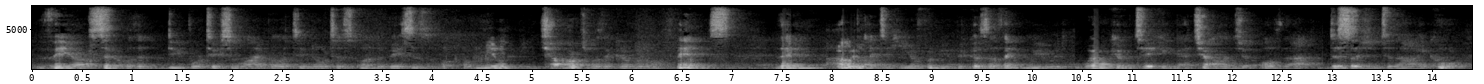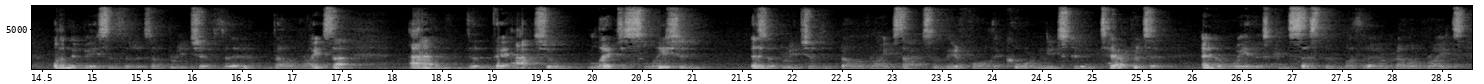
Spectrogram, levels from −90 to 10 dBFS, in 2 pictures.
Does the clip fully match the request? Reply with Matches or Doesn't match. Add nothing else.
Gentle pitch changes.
Doesn't match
